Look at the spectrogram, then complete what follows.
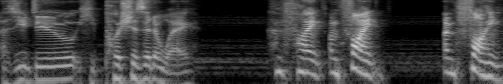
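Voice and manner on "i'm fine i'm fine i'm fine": raised voice, forced through clenched teeth. Pushing away an offered hand, through gritted teeth. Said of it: "he says through gritted teeth".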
